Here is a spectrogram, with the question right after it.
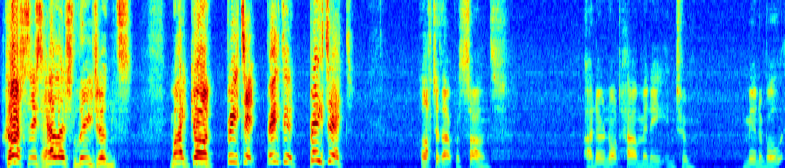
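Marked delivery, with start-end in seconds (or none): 0.0-4.4 very high, loud, slow shriek of horror; horrified shriek. A narrator's reading. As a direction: shriek as the horror takes him. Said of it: "rose to a shriek fraught with all horror".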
